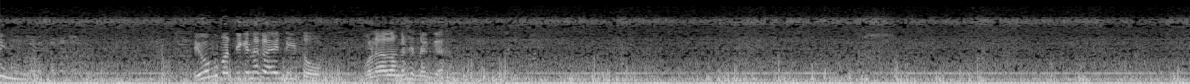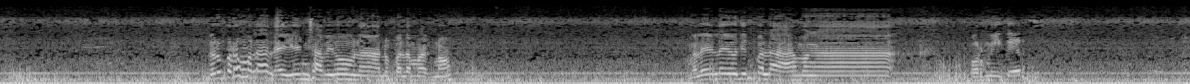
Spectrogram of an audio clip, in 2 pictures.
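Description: Wind rumbles steadily and loudly outdoors.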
